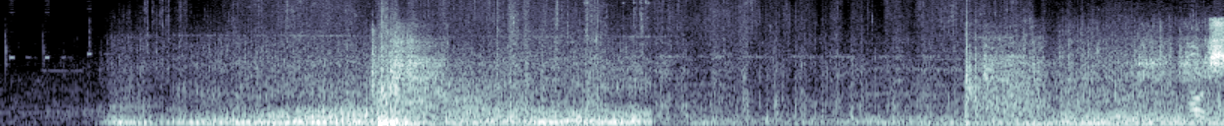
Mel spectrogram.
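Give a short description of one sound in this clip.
Low rumbling game noise plays steadily.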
